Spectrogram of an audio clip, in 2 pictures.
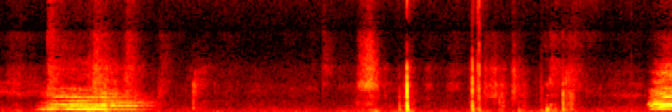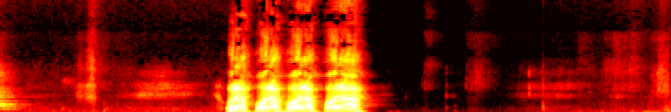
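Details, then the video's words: Dogs pursuing a wild boar: a faint drawn-out whine, scattered soft yelps, then a rapid burst of four loud, ringing barks close together near the end. "Vean amigo sacan al Jabali mis perros"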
